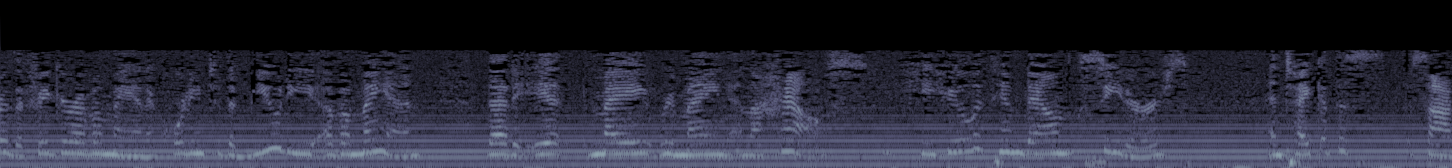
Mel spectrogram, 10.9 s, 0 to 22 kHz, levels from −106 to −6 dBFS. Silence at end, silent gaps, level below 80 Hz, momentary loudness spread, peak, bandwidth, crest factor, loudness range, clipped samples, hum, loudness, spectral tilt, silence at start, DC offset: 0 s; none; -68 dBFS; 7 LU; -36 dBFS; 7.6 kHz; 18 dB; 2 LU; under 0.1%; 60 Hz at -65 dBFS; -54 LUFS; -4.5 dB/octave; 0 s; under 0.1%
